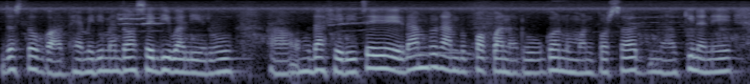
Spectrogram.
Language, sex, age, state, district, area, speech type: Nepali, female, 45-60, West Bengal, Kalimpong, rural, spontaneous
